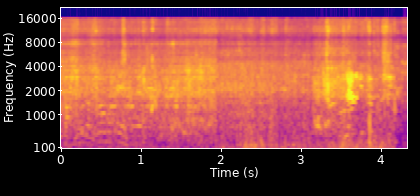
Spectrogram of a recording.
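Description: Wind rumbling on the microphone outdoors, with faint voices in the background.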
